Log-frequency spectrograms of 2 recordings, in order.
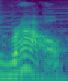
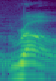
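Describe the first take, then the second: First: The name is said as 'Rao'. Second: The name is said as 'Row', rhyming with 'bow'. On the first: The speaker calls it wrong. "I did pronounce the name of the Kanohi wrong" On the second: The speaker calls it right. "But it's actually Row. R O W. Row. Like bow"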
